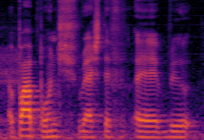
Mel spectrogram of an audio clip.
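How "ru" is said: ordinary talk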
